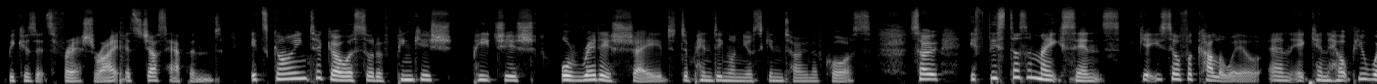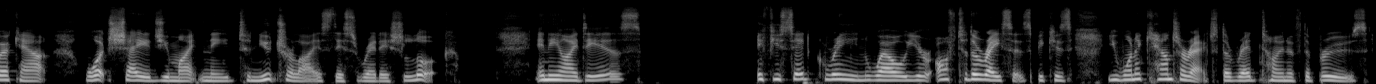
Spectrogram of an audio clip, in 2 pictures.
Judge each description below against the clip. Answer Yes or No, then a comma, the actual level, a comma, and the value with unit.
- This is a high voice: Yes, high, 195 Hz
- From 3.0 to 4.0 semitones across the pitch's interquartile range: No, average, 4.6 semitones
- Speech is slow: No, average, 170 wpm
